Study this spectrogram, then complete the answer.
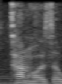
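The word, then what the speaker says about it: Tannhäuser: why what's your name tanhauser we'd pronounce it tan hoiser with an umlaut german roots yes my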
